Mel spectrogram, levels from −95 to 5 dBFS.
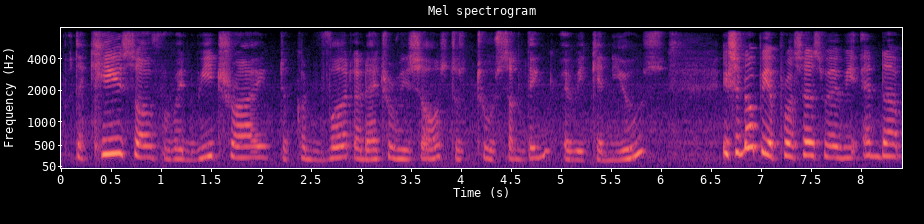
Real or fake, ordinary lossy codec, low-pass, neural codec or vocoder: real; none; 7.2 kHz; none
